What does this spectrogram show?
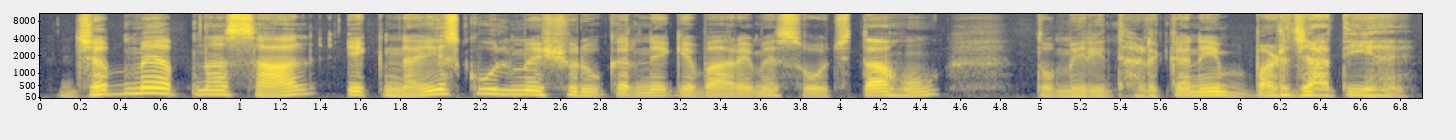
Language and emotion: Hindi, fearful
